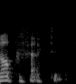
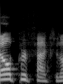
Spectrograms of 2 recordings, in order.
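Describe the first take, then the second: First: Soft growled death metal voice. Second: Said in the usual way. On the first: Shown as a demonstration. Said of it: "death metal voice".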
